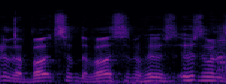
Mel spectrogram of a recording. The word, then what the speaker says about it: boatswain: Like boatswain is bosun.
